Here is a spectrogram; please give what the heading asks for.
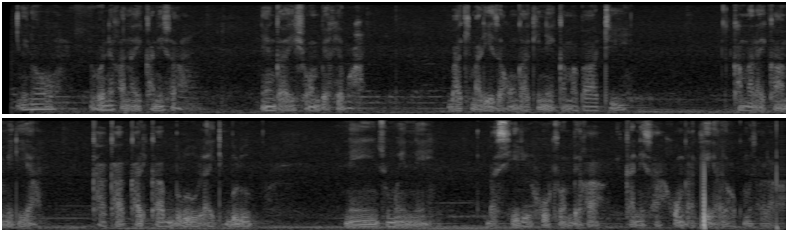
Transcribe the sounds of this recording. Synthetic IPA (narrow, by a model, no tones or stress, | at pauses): inoiβo̞ne̞xanaikʰanisa | neŋɡaiʃo̞ːmbe̞xeβwa | βakimalizaxuŋɡakʰinekamaβatʰi | kʰamalaikʰamidija | kʰakʰakalikʰabululaitbulu | neinzumwene | βasilixukio̞ːmbe̞xa | ikʰanisaxuŋɡakia̰lixokumusalaβa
